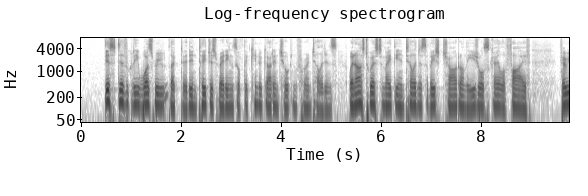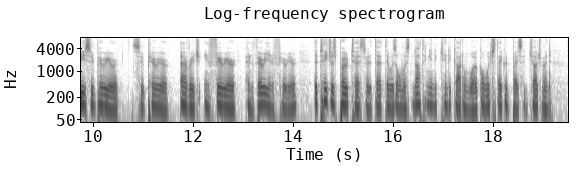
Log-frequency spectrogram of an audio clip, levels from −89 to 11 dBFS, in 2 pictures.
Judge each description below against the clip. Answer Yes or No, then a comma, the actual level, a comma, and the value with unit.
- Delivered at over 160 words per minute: Yes, average, 170 wpm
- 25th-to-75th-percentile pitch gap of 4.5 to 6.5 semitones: No, average, 2.7 semitones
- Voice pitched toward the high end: No, low, 115 Hz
